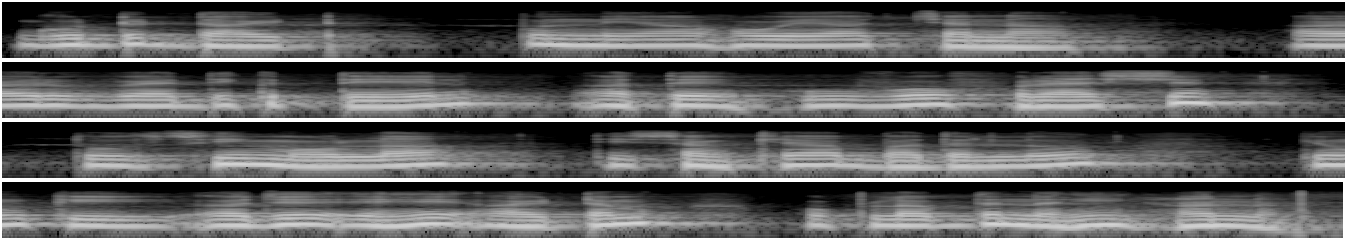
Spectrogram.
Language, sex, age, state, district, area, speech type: Punjabi, male, 30-45, Punjab, Mohali, rural, read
